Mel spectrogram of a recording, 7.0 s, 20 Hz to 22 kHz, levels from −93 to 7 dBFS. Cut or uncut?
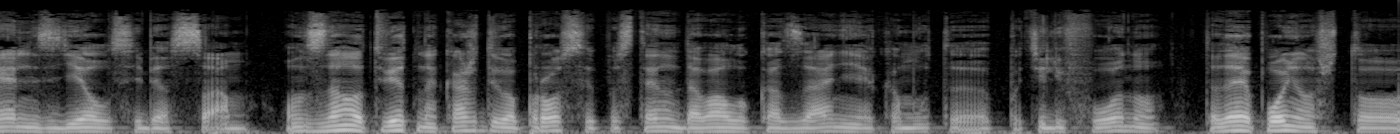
uncut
